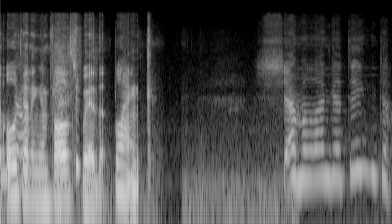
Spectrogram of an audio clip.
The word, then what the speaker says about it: Shyamalan: Say Shyamalan. The words, Shyamalan, like the letters, you say them in order. It's a pity that kids these days are all getting involved with blank. Shyamalanga ding dong.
